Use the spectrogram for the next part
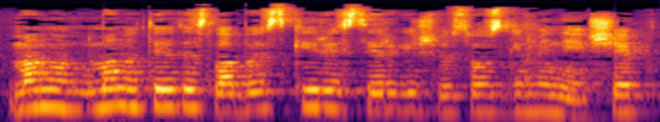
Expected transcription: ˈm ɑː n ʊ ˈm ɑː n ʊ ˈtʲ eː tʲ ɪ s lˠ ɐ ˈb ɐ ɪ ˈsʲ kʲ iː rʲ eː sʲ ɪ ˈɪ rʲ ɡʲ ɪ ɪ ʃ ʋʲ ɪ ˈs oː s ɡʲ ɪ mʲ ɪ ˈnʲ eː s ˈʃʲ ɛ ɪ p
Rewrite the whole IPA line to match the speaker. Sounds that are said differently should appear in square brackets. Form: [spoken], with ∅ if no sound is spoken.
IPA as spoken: ˈm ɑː n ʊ ˈm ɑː n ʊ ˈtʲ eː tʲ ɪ s lˠ ɐ ˈb ɐ ɪ ˈsʲ kʲ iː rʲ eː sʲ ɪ ˈɪ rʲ ɡʲ ɪ ɪ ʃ ʋʲ ɪ ˈs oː s ɡʲ ɪ mʲ ɪ ˈnʲ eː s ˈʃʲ ɛ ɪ p

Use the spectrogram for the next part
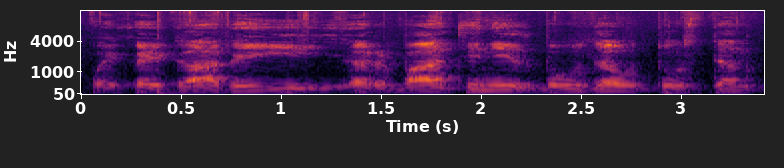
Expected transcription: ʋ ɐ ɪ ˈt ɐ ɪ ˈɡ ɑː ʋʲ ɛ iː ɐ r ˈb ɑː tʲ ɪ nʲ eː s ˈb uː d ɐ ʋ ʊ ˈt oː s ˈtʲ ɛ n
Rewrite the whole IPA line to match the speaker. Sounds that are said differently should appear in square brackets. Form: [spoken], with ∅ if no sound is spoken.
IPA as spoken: ʋ ɐ ɪ [ˈk] ɐ ɪ ˈɡ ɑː ʋʲ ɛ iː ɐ r ˈb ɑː tʲ ɪ nʲ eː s ˈb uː d ɐ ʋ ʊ ˈt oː s ˈtʲ ɛ n

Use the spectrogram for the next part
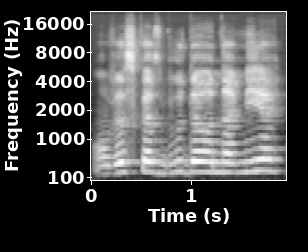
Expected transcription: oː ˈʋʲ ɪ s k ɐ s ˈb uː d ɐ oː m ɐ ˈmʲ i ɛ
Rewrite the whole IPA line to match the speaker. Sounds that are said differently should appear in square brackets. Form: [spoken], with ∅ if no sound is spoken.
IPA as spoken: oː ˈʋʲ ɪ s k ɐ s ˈb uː d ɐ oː [n] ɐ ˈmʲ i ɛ

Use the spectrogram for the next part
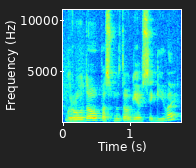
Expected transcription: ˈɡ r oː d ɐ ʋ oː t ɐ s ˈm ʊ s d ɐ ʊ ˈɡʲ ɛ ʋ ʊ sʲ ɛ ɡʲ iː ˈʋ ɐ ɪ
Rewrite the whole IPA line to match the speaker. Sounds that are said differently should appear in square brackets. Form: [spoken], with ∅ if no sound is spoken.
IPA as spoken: ˈɡ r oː d ɐ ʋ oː [p] ɐ s ˈm ʊ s d ɐ ʊ ˈɡʲ ɛ [∅] ʊ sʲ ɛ ɡʲ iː ˈʋ ɐ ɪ

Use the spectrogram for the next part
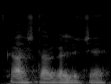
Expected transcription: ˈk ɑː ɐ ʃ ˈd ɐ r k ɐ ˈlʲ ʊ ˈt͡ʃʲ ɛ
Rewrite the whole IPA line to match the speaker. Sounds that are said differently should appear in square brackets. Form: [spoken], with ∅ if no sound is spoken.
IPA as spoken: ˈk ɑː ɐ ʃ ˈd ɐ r [ɡ] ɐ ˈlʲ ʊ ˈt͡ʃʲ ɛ

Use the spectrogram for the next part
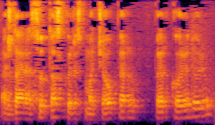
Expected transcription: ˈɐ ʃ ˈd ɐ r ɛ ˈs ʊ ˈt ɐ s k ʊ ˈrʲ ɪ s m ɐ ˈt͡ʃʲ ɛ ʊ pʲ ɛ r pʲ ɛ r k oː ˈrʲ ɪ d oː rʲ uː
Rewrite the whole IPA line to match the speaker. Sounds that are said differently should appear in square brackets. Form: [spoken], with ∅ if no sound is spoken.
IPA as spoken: ˈɐ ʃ ˈd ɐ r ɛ ˈs ʊ ˈt ɐ s k ʊ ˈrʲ ɪ s m ɐ ˈt͡ʃʲ ɛ ʊ pʲ ɛ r pʲ ɛ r k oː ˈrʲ ɪ d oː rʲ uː

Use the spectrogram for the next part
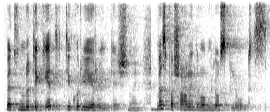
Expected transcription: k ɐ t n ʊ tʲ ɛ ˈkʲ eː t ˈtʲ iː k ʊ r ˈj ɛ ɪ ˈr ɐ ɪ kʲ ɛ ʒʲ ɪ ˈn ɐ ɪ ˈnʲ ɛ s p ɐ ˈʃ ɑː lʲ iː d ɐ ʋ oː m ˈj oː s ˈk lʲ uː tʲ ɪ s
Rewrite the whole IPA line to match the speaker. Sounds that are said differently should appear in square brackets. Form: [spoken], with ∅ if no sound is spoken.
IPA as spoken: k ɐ t n ʊ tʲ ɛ ˈkʲ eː t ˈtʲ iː k ʊ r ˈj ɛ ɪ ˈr ɐ ɪ kʲ ɛ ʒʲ ɪ ˈn ɐ ɪ [ˈmʲ] ɛ s p ɐ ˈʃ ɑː lʲ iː d ɐ ʋ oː m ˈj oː s ˈk lʲ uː tʲ ɪ s

